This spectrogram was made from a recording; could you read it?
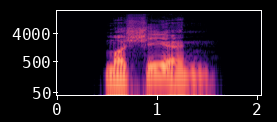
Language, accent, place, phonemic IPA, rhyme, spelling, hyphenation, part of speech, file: German, Germany, Berlin, /mɔˈʃeːən/, -eːən, Moscheen, Mo‧sche‧en, noun, De-Moscheen.ogg
- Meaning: plural of Moschee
